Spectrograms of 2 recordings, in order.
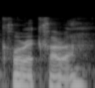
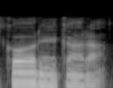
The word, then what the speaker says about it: korekara: So this word korekara does not sound like korekara. Sounds horrible like that. It's korekara. Your tongue is just tapping there.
